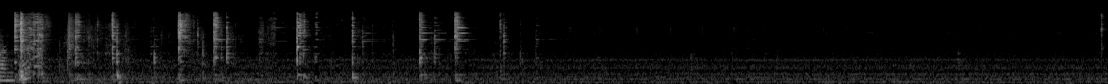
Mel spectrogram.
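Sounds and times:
utensil clinking against metal pot: 0.0 - 5.6.

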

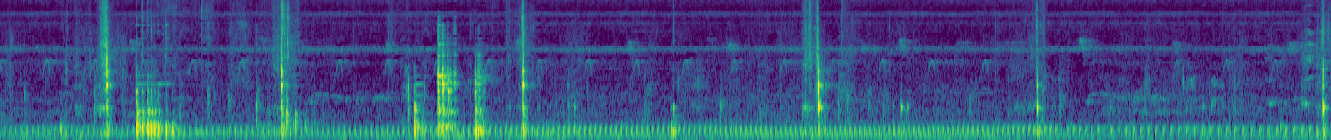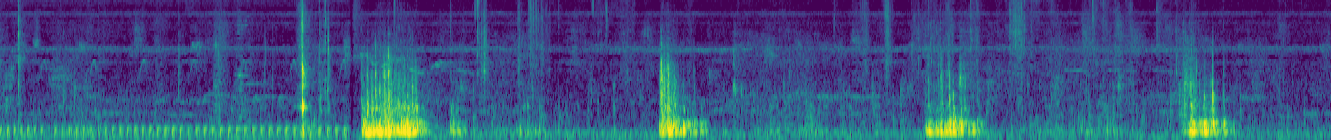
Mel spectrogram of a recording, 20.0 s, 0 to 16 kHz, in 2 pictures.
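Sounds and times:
steady low hum: 0.0 - 19.9
knife chopping on wooden board: 6.0 - 6.4.

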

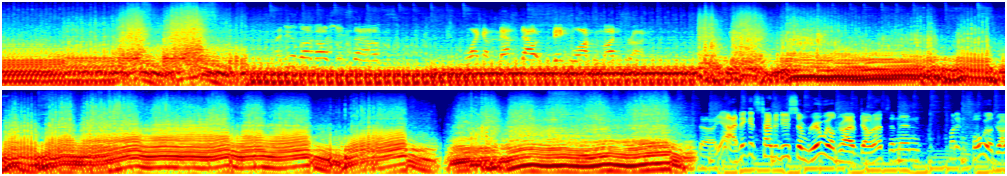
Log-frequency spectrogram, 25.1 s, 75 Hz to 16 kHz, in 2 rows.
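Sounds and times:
small engine revving: 0.0 - 4.0, 6.9 - 21.4.

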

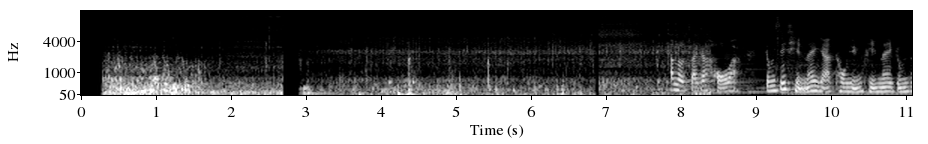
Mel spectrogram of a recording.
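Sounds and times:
underwater gurgling bubbles: 0.3 - 8.4.

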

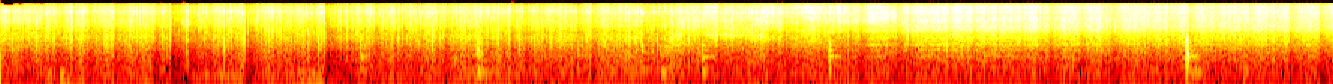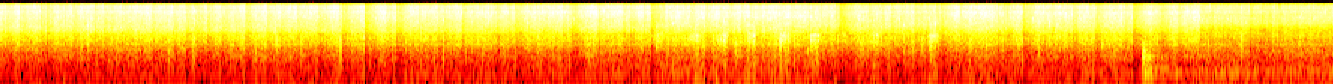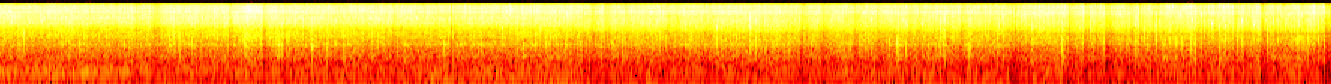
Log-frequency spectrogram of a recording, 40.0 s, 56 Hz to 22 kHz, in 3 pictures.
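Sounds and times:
steak sizzling in a pan: 0.0 - 39.9.

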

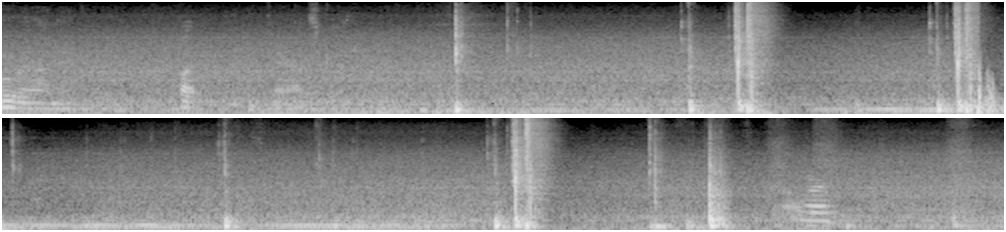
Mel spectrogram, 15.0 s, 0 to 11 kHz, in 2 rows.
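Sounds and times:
low hum: 0.0 - 15.0
nail gun firing: 5.4 - 5.8, 7.0 - 7.5, 11.2 - 11.7.

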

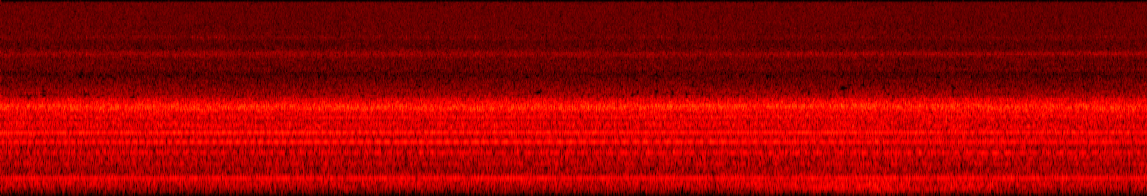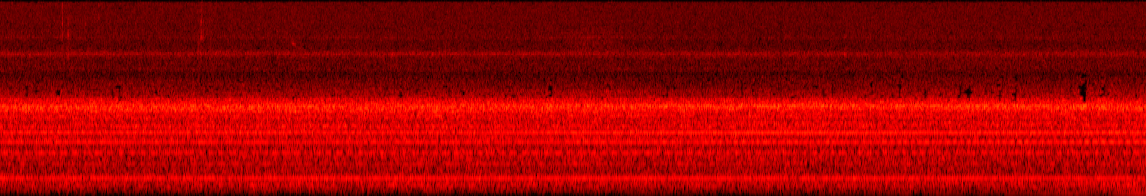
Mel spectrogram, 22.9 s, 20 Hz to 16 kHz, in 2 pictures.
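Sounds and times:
electrical hum and hiss: 0.0 - 22.9.

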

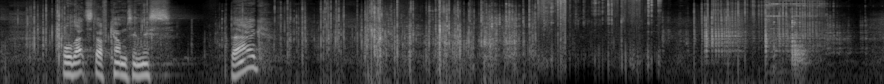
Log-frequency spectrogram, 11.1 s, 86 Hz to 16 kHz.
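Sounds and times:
plastic bag crinkling: 0.1 - 1.7, 2.5 - 8.4.

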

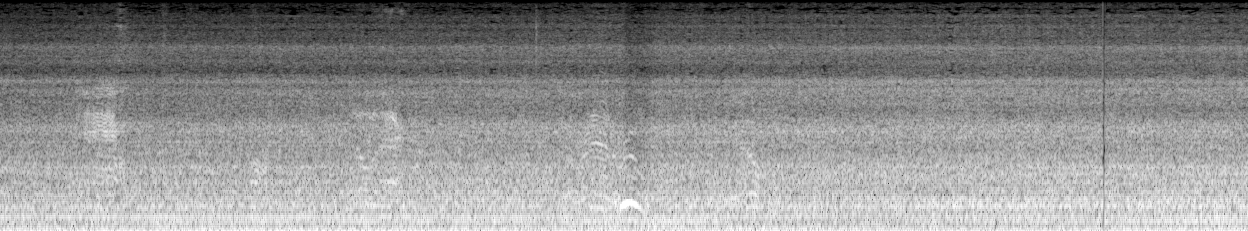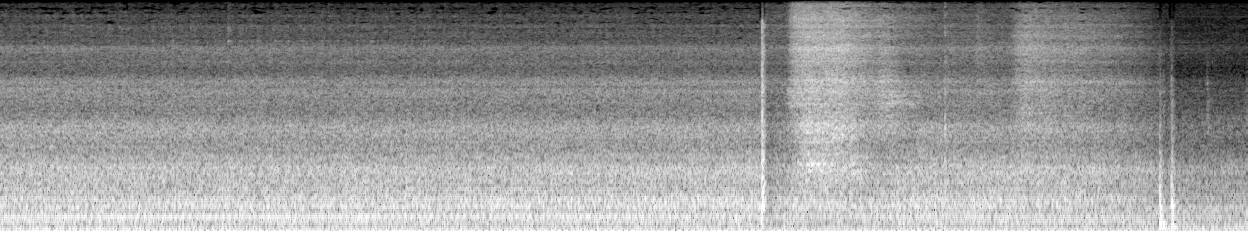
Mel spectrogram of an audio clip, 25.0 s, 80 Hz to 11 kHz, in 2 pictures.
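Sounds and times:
diesel engine idling: 0.0 - 24.9
air brake hiss: 20.3 - 24.1.

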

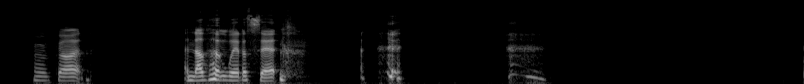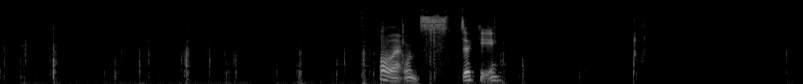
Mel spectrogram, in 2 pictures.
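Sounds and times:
person sighing: 5.1 - 5.5
plastic sleeve crinkling: 5.6 - 16.0.

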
